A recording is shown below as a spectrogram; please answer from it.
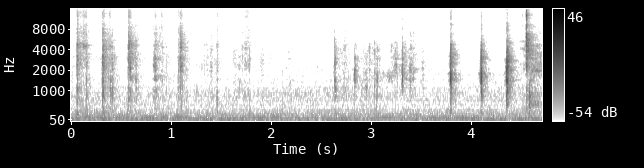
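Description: Tarot cards being shuffled by hand, a string of soft papery riffs and flicks, with sharper, louder snaps of cards near the end, close and quiet, no talking.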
